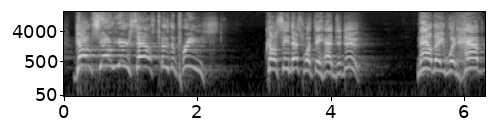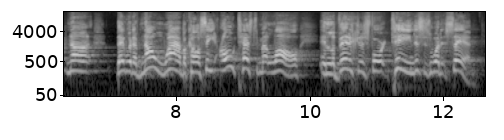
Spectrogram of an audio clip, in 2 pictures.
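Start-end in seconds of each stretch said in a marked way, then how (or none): 0.2-2.3 high, put-on shout as if across a distance. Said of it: "he just shouts back".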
